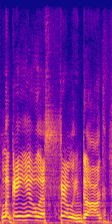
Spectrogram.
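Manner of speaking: high-pitched talking-to-a-dog voice. Shown as a demonstration. Showing co-host how they talk to a dog, dog voice. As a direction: pitch it up as if addressing a silly pet. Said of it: "that's my, when I look at a dog".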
